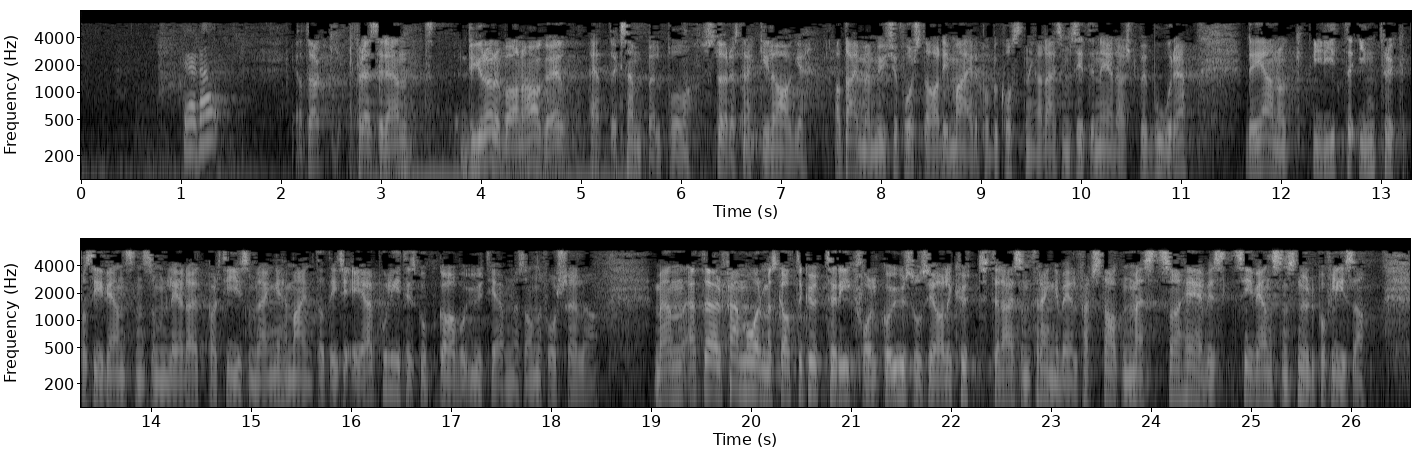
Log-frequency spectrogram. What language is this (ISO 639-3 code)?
nno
